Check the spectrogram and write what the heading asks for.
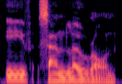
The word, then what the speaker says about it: Yves Saint Laurent: the correct pronunciation is Eve San Lon let's break it down step by step the first part is Eve like the name Eve but without the e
